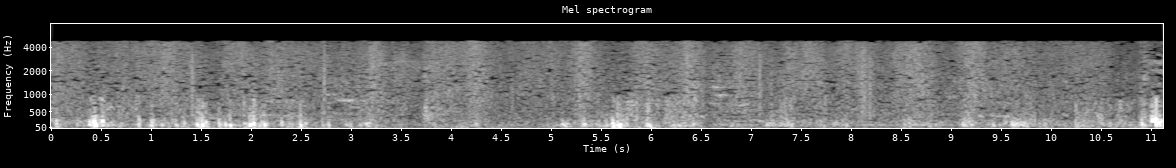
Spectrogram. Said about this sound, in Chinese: 船长，我看不如这样吧，我们大家一起来收件，看看这场突然的暴风雨是因为谁的缘故。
